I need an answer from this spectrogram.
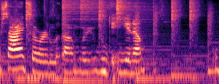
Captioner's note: stammers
